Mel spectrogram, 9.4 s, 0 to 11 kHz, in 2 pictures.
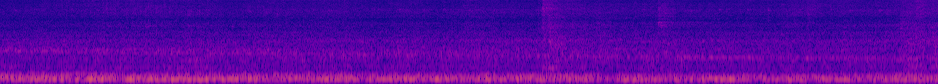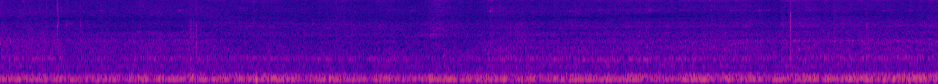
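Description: Factory Five GTM's twin-turbo V8 running at low revs as the car creeps along, a steady low rumble. A faint whine slides down in pitch over the first couple of seconds, then holds steady.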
